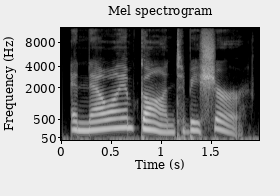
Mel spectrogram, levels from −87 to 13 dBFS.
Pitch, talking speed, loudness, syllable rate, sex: 210 Hz, 240 wpm, -16 LUFS, 4.7 syllables/s, female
